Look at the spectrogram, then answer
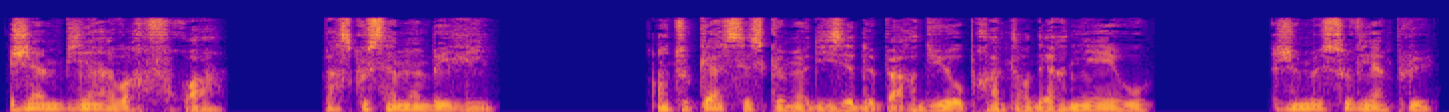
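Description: A man's voice: on the low side, lively intonation, normal speed, husky, no room sound, voice pushed up. A man voicing a flamboyant, vain woman in her fifties who talks in a theatrical, gossipy way.

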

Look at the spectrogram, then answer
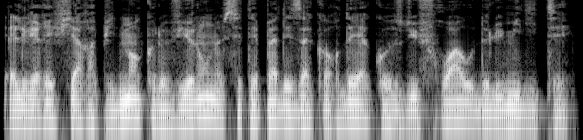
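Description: Male narrator, very low and husky, measured audiobook read. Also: no room sound, studio quality. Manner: even, measured reading.

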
